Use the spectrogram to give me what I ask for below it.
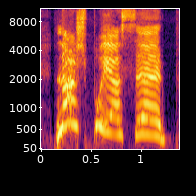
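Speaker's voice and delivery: high, drawn-out call; blaring shout. A narrator's reading. Elf shouting drink ideas from the cart, high blaring call. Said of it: "és egyre harsogott".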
